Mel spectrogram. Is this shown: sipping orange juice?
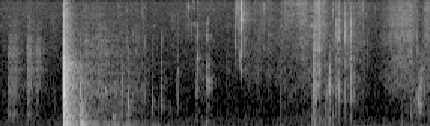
yes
